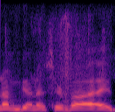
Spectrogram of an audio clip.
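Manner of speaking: ordinary delivery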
